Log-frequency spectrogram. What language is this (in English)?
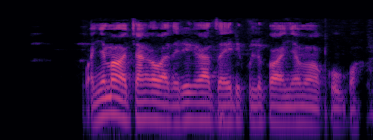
Swahili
